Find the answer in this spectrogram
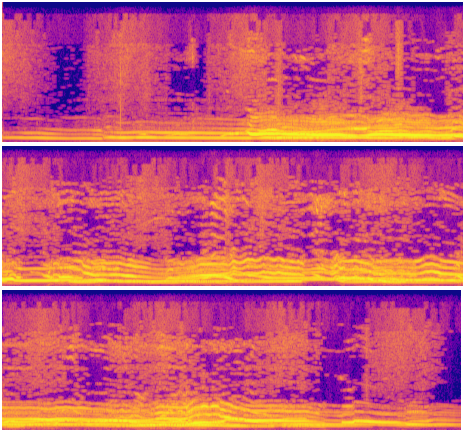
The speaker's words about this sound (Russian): И несколько дней им не давали пищи. Потом приехал звукоператор с аппаратурой. К волкам вышел сторож, который раньше кормил их, и животные завыли. Так была сделана редкая запись. Послушайте.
